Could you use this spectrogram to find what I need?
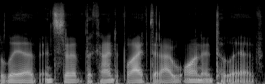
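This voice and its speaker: With a Mississippi accent, a man talks at a fairly quick pace and fairly even intonation on a very clean recording with a silent background. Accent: Southern US (Mississippi). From rural Mississippi, US South. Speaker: novelist and professor. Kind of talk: interview.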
